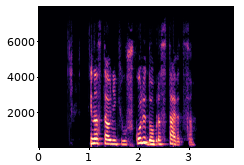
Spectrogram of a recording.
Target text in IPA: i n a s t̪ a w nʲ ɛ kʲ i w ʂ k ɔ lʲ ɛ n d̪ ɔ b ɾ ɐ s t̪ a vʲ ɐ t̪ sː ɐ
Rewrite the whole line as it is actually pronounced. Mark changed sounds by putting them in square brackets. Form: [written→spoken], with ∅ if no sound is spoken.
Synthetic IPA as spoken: i n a s t̪ a w nʲ [ɛ→i] kʲ i w ʂ k ɔ lʲ ɛ [n→∅] d̪ ɔ b ɾ ɐ s t̪ a vʲ ɐ t̪ sː ɐ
